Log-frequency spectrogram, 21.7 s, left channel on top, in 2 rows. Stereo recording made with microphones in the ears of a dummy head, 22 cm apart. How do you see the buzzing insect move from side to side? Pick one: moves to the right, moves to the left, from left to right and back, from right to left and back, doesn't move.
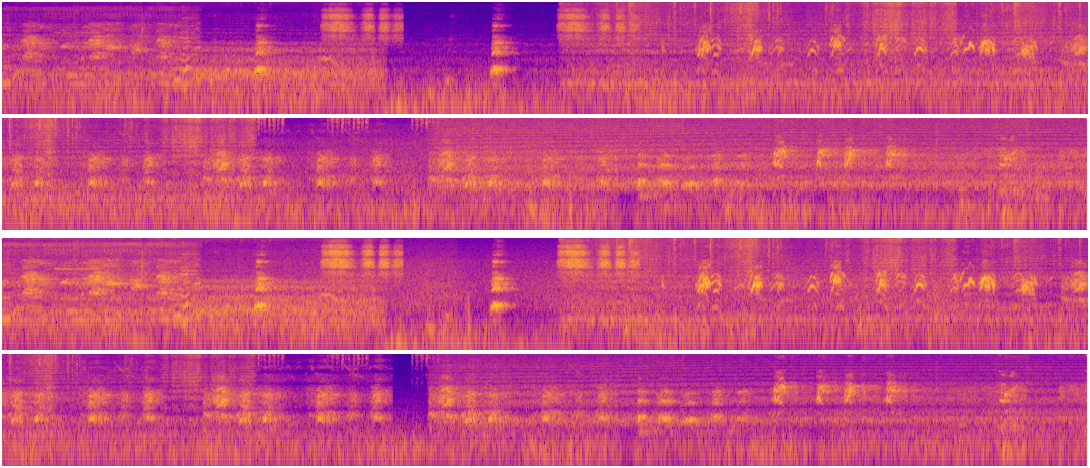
moves to the left.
